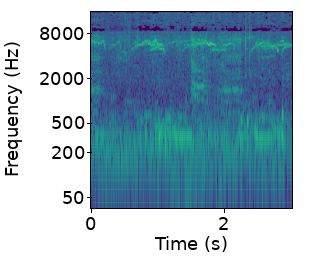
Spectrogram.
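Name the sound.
Madrasi pigeons cooing in loft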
